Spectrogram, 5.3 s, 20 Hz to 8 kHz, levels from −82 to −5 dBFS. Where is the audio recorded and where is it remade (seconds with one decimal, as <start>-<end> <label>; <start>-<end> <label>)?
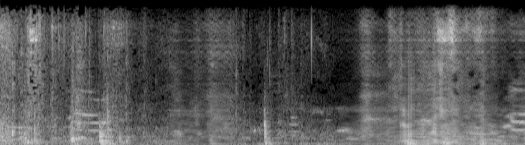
0.0-1.7 recorded; 1.7-2.3 remade; 2.3-3.4 recorded; 3.4-5.3 remade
